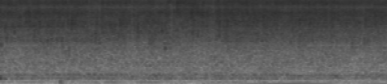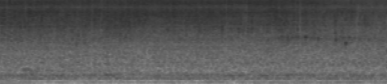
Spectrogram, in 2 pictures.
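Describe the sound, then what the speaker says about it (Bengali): Rohu fish pieces, turned over to fry the second side in hot oil, give a steady, dense hiss that carries evenly through the whole clip with no voices. "এক পিঠ ভাজা হয়ে গেছে মাছের এখন আমি অন্য পিঠ উল্টে দিচ্ছি"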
